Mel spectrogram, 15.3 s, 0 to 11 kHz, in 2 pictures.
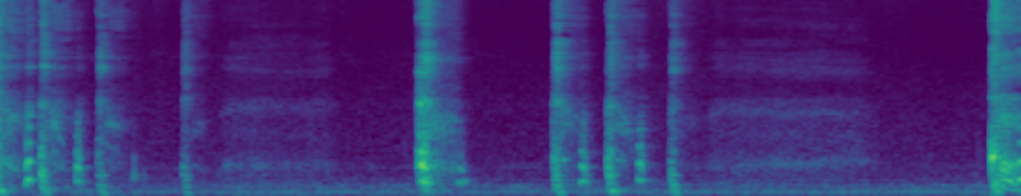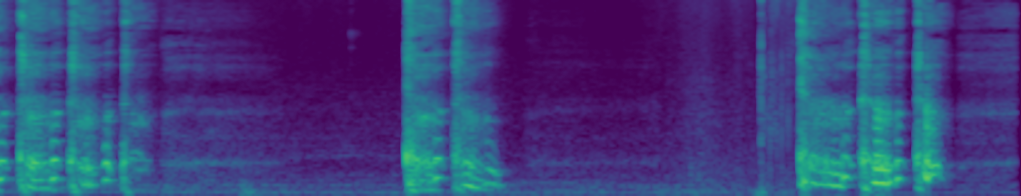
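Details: Girl still sick and coughing a lot, tagged as a barking cough: repeated sharp coughs in clusters of three to five, about 20 coughs in 15 seconds, in frequent coughing fits.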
